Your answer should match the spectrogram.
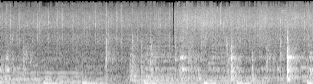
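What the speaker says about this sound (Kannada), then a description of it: "ಹುರ್ಕೊಳ್ಳೋಣ ತರಕಾರಿನ." Capsicum, carrot, beans, peas and tomato stirring and sizzling in a hot pan over high flame for vegetable pulao, a steady close crackle with rhythmic scraping strokes and one sharp clink near the end.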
